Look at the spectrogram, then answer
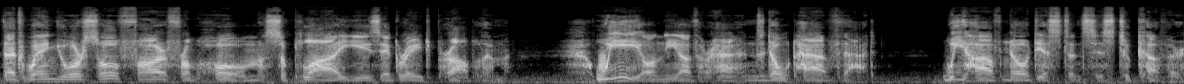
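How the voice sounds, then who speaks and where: A man's put-on character voice at a medium pitch and a very slow pace. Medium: read story. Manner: guarded, terse.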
